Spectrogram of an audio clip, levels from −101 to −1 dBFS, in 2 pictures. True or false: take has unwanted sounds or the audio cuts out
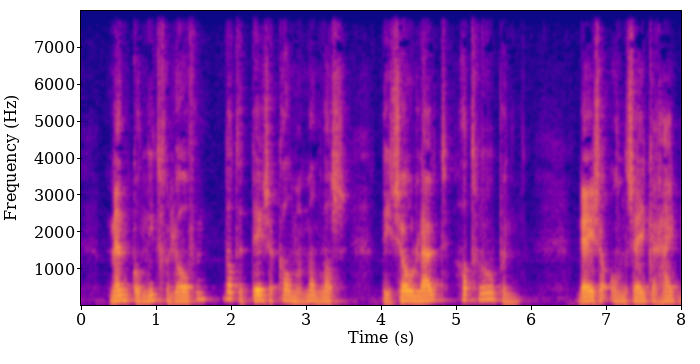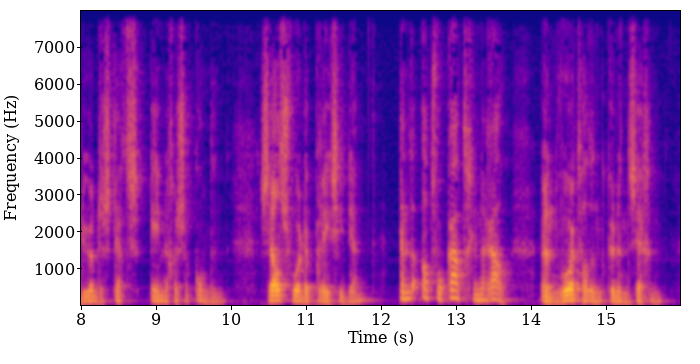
false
